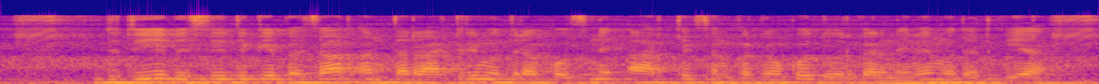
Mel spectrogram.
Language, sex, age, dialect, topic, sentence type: Hindi, male, 18-24, Kanauji Braj Bhasha, banking, statement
